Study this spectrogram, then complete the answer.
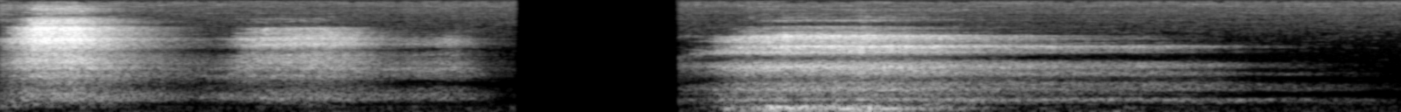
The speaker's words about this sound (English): Inhaling fully into belly, chest, head, exhaling, letting go. One more time together.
